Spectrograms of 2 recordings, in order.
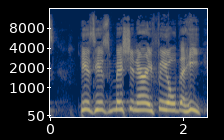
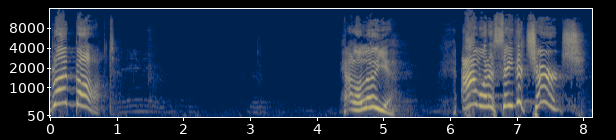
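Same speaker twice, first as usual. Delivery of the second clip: fervent preaching; 5 semitones higher than usual. Acted. Preaching at full force.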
